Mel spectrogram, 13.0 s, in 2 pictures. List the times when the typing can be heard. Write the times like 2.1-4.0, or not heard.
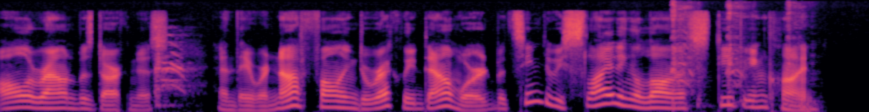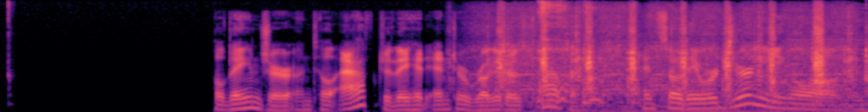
not heard.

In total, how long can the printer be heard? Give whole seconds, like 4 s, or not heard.
3 s.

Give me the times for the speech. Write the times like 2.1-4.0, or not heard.
0.0-6.2, 8.2-12.9.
